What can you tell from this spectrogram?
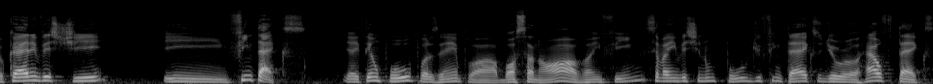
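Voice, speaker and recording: A man with a plain, everyday voice speaks at a fairly slow pace with lively intonation. The background is quiet. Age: 30s. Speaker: personal finance educator. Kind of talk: casual podcast interview.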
